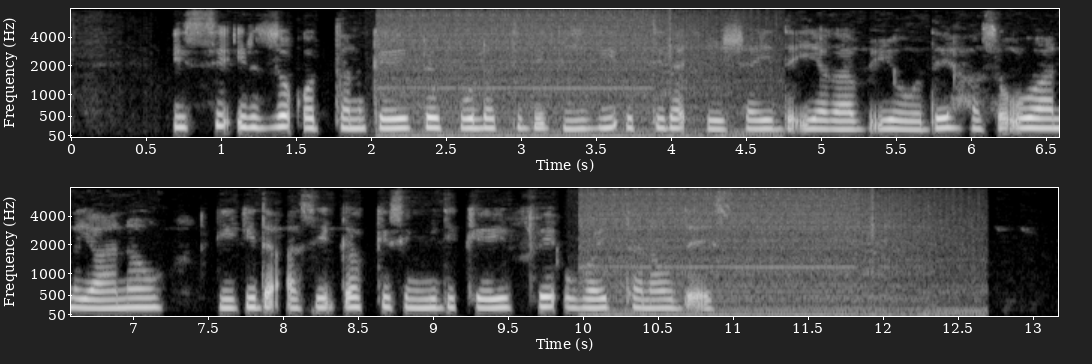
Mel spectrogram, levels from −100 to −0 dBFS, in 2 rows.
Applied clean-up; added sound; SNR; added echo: none; Car; 17 dB; none.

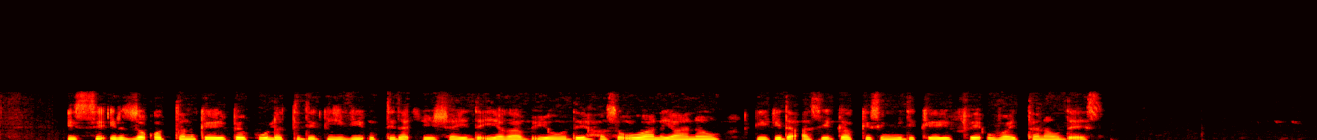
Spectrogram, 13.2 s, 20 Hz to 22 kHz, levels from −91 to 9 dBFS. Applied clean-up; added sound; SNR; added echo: none; none; none; none.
